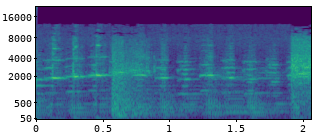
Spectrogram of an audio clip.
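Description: Orchestral cartoon score from 1931 playing brisk notes, with a sudden thump sound effect about half a second in and another noisy hit near the end.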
